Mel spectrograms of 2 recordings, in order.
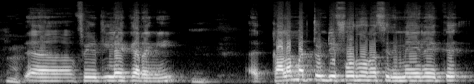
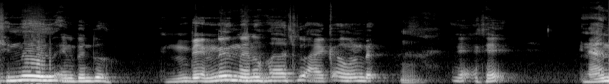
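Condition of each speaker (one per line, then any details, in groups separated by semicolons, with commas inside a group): No condition
Cerebral palsy; from birth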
